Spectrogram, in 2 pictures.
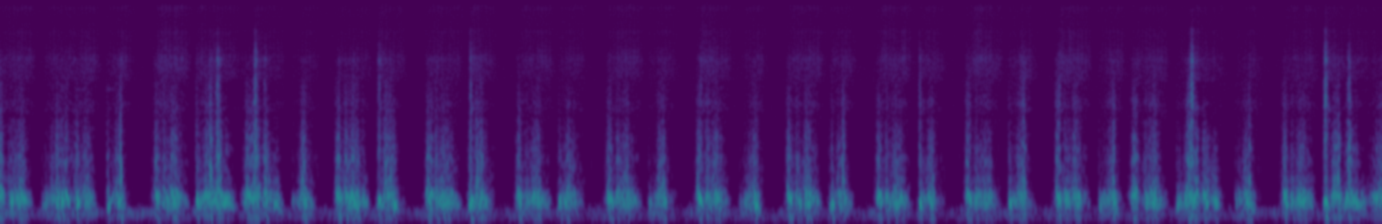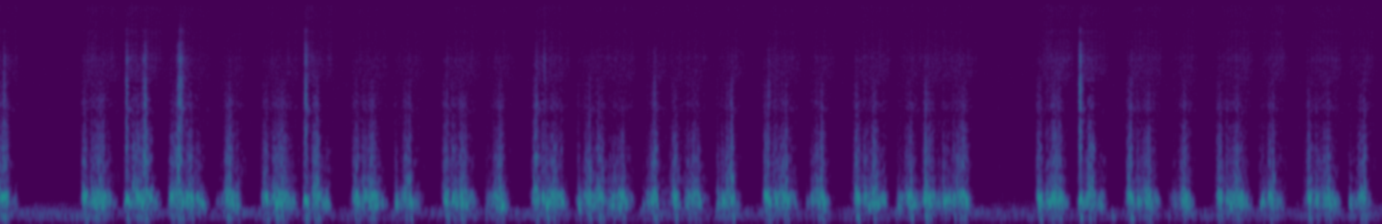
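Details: Heart sounds at pulmonary area, patient sitting, with dilated aortic root: irregular rhythm with premature atrial and ventricular contractions.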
